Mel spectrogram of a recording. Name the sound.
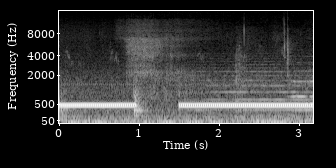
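telephone call being dialed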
